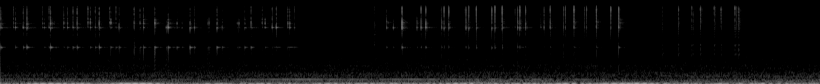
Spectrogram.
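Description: Long red nails tap a clear glass tumbler full of dark beer, held up off any surface, in quick bursts of short, bright clicks. The taps come in dense runs with a brief pause near the middle, over a steady low hum.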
